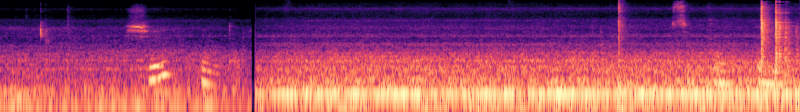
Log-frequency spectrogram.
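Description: A steady low mechanical hum with an even hiss starts abruptly about two and a half seconds in, with a few light clicks near the end as a non-stick frying pan is handled.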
